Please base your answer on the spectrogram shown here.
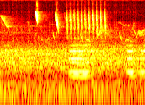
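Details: Sedge wren singing at Chikaming Township Park, Berrien County, southwest Michigan: two sharp, high chip notes, then a fast, dry, chattering trill under a second, with a faint downslurred whistle and steady background hum.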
